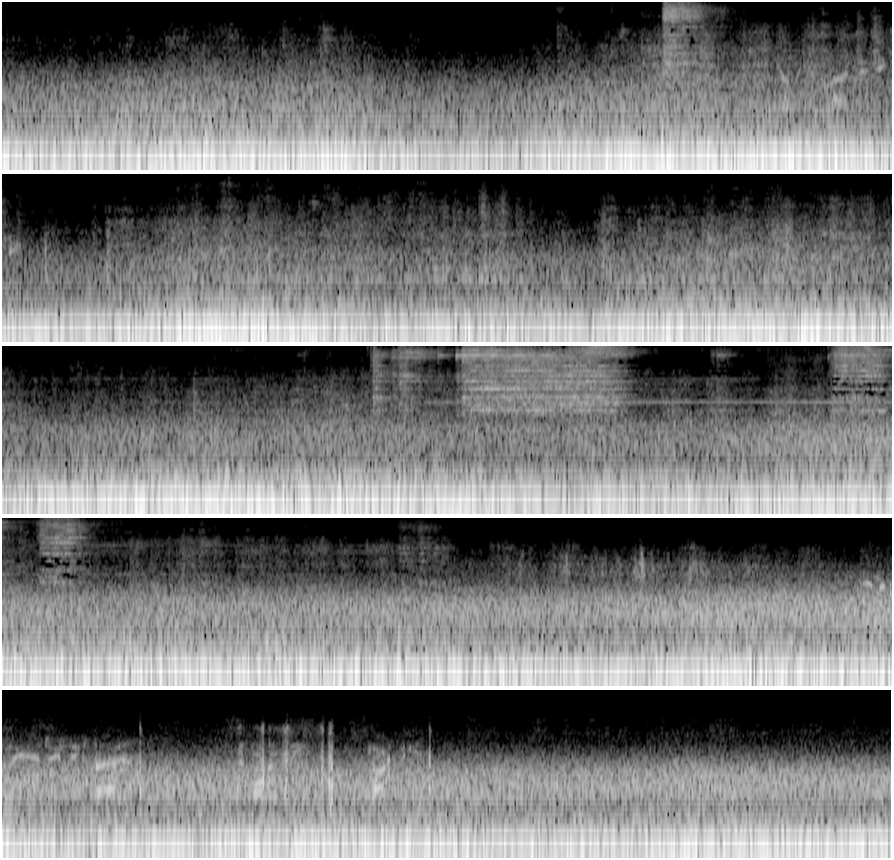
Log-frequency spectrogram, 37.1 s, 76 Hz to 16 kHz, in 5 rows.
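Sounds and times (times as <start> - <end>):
freight train rumbling past: 0.0 - 37.0
high-pitched wheel squeals: 17.9 - 23.4.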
